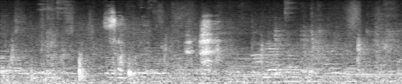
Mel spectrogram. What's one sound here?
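A woman sobs quietly.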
